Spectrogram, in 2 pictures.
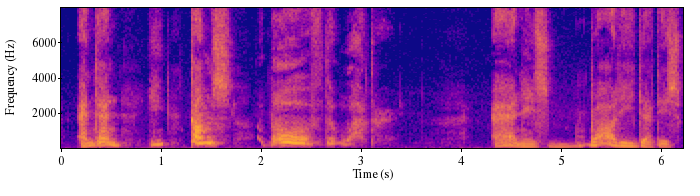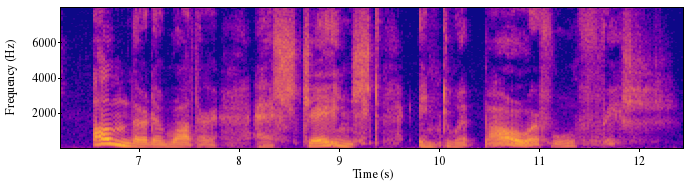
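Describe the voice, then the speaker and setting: A put-on character voice, raspy and low-to-middle in pitch, speaks at a fairly slow pace with long, frequent pauses. The recording is very clean, with a silent background. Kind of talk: oral myth storytelling. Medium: read story. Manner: halting, repetitive, conversational.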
